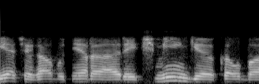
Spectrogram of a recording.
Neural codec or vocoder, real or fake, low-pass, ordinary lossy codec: none; real; 7.2 kHz; Opus, 24 kbps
